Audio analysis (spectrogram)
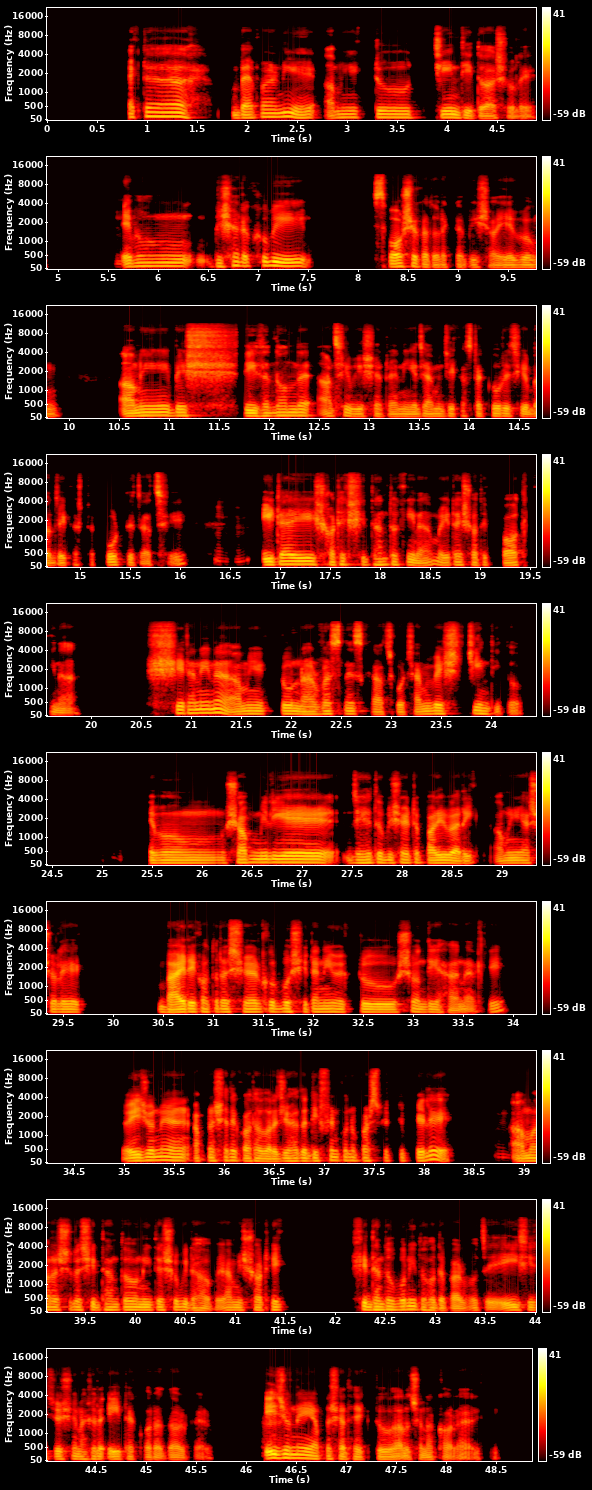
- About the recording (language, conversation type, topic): Bengali, advice, সন্তানদের শাস্তি নিয়ে পিতামাতার মধ্যে মতবিরোধ হলে কীভাবে সমাধান করবেন?
- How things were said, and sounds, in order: "একটা" said as "একটাহ"; in English: "nervousness"; other background noise; in English: "different"; in English: "perspective"; in English: "situation"; unintelligible speech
